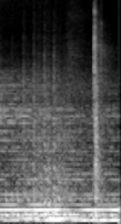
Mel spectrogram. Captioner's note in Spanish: Portazo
